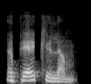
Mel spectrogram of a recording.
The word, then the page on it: operculum: Indian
